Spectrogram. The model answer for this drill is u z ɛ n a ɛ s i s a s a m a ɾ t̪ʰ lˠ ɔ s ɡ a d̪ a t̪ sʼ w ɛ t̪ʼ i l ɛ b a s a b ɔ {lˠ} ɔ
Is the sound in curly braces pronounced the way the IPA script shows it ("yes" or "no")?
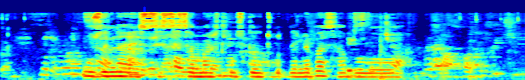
yes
